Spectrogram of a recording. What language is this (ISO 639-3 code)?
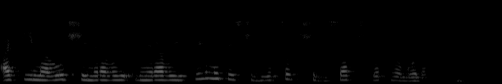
rus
